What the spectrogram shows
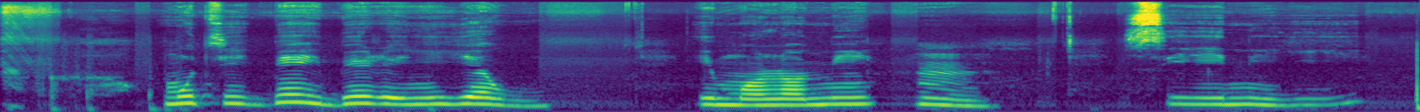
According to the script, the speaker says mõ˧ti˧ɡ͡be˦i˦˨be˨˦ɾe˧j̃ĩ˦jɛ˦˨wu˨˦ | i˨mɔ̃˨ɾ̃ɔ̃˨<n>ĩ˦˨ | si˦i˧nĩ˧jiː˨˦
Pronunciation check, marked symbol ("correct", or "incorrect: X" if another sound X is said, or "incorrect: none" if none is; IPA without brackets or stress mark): incorrect: m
